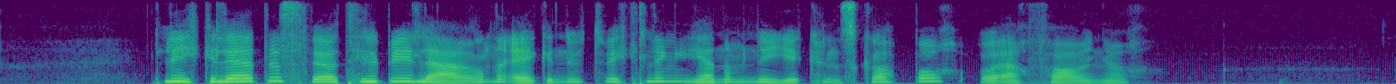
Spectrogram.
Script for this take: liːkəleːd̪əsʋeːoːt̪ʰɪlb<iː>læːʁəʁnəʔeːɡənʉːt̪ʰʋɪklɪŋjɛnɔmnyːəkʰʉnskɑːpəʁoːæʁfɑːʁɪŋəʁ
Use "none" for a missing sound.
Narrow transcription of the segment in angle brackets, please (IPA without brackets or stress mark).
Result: yː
